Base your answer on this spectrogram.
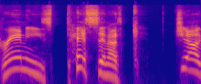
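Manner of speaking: high, wacky, eccentric voice. Mocking an actor's eccentric movie performance: mocking Jesse Eisenberg's Lex Luthor. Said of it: "when you do an eccentric person in a movie".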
